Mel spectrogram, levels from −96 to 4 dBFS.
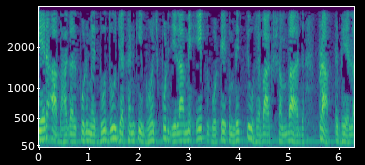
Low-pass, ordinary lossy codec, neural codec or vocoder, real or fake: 3.6 kHz; none; none; real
